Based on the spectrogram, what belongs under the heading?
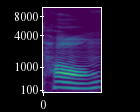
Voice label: "tong3", mandarin

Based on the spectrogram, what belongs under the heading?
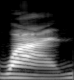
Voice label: "wan3", Mandarin

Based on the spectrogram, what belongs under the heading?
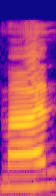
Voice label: "man2", mandarin

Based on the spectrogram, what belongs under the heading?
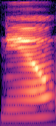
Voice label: "niu2", mandarin

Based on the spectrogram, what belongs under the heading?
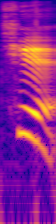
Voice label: "qie4", mandarin

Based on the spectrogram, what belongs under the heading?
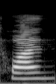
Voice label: "tuan1", mandarin

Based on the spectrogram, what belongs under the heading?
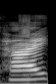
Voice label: "tai2", mandarin

